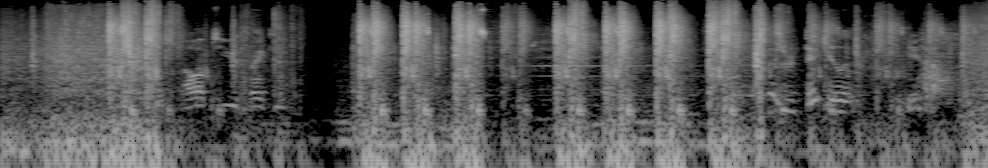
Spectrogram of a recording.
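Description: Sword blows land in quick, sharp hits.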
